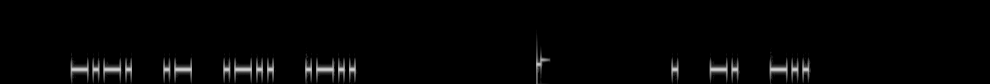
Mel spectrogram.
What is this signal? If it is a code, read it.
Morse code, heard as a keyed tone, about 22 wpm, spaced as for 16 wpm, 700 Hz. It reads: CALL END
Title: 2x Character Spacing - Top 200 Words - 22wpm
